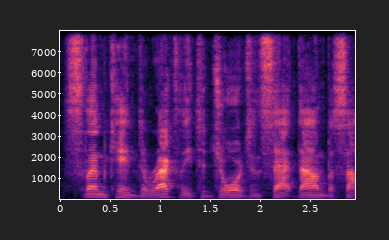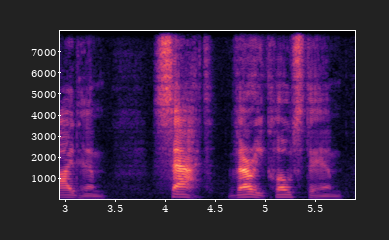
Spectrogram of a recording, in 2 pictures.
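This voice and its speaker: A man narrating an audiobook dramatically, in a measured and deliberate way. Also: fairly low pitch, pushed and bright.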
